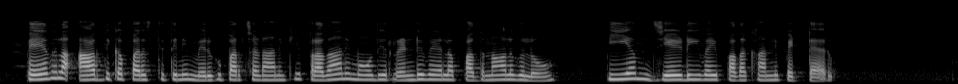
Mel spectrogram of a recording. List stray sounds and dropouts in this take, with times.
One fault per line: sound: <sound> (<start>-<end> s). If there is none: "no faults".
no faults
